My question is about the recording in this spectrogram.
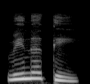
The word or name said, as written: ವನಧಿ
